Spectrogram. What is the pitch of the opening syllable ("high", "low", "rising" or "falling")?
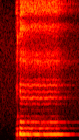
high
